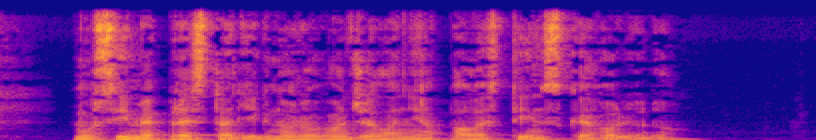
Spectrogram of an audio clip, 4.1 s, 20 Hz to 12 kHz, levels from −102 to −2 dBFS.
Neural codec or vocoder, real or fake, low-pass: vocoder, 24 kHz, 100 mel bands, Vocos; fake; 10.8 kHz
